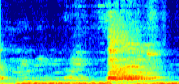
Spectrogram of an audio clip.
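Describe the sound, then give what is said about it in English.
A short, excited burst of bird dogs barking rises midway, fairly loud, over a steady low rumble that runs throughout. “And some dogs, these bird dogs are losing their minds.”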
